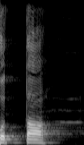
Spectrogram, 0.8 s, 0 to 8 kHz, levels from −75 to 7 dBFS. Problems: background sounds at intervals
